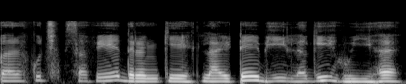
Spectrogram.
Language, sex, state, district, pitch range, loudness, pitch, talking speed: Hindi, male, Jharkhand, Ranchi, 135-160 Hz, -17 LUFS, 150 Hz, 145 wpm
